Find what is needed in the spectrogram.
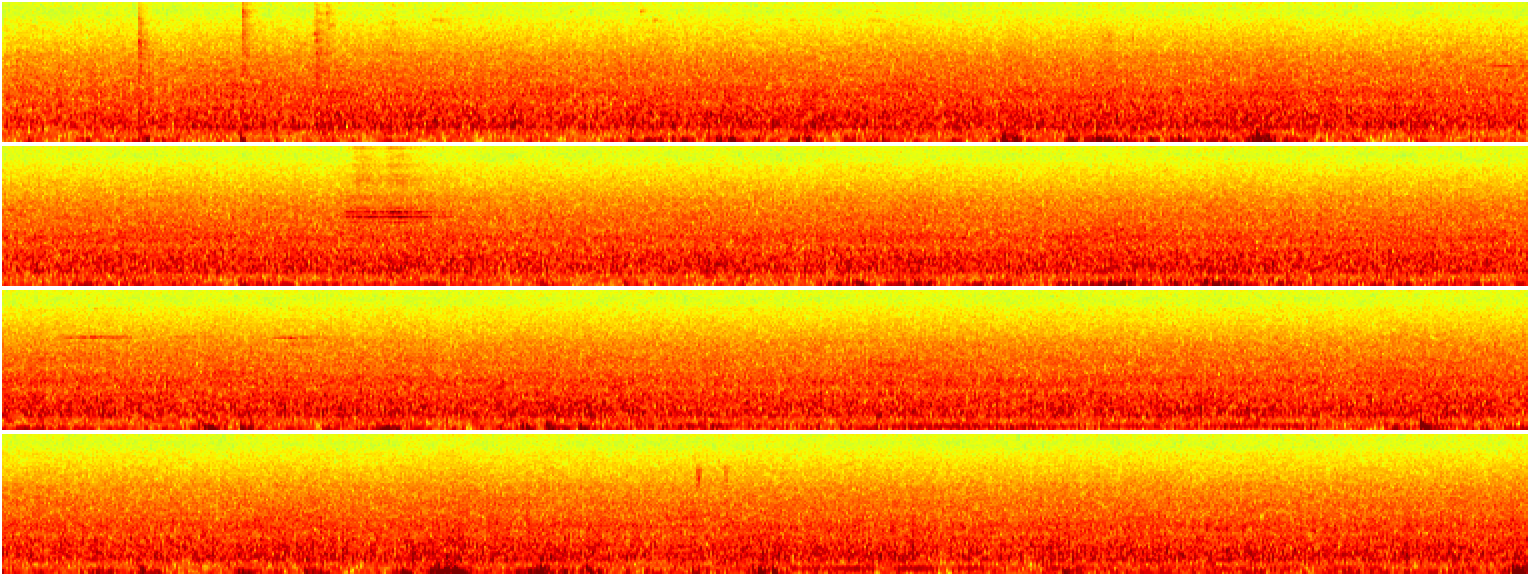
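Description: Steady background hiss of an open microphone, with occasional faint low thumps and a few soft clicks.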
